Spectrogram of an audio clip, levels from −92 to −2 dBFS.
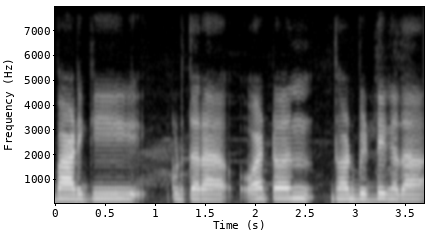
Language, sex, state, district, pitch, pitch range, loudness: Kannada, female, Karnataka, Gulbarga, 210 Hz, 205-220 Hz, -20 LUFS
